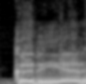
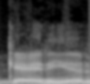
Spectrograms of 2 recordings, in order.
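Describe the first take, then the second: First: The first syllable sounds like short 'ka'. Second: The first syllable sounds like 'care'. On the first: The speaker calls it right. "इसकी सही pronunciation" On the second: The speaker calls it wrong. "वो गलत है"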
